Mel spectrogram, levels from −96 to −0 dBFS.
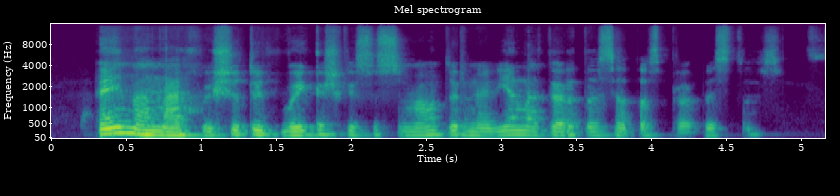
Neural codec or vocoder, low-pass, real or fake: codec, 44.1 kHz, 2.6 kbps, SNAC; 14.4 kHz; fake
